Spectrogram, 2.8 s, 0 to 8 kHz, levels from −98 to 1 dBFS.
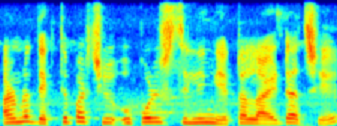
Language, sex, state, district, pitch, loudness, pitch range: Bengali, female, Assam, Hailakandi, 255 Hz, -17 LUFS, 240-285 Hz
